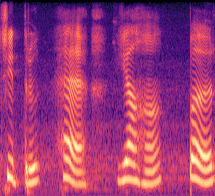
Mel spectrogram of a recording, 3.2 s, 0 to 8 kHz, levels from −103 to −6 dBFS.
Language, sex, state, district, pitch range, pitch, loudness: Hindi, female, Haryana, Rohtak, 205-270 Hz, 235 Hz, -15 LUFS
